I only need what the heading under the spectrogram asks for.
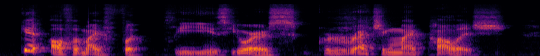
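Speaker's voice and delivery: harsh, machine-like voice. A narrator reads a voice suddenly speaking in the Scarecrow's ear, in a harsh metallic Tik-Tok voice. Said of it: "a harsh metallic voice".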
